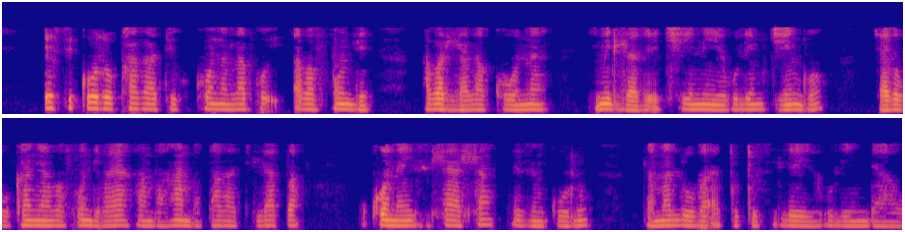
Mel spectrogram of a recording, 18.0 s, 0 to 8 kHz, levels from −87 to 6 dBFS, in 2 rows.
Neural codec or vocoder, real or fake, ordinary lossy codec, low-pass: none; real; AAC, 16 kbps; 7.2 kHz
